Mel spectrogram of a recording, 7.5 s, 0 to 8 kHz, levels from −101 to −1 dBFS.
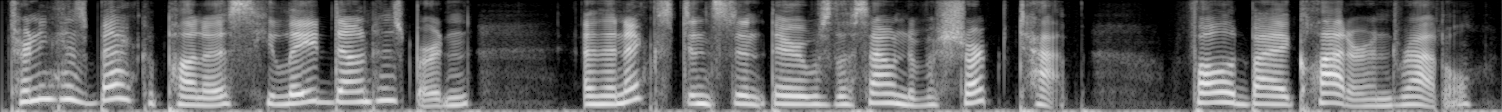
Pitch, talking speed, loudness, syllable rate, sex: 240 Hz, 225 wpm, -18 LUFS, 6.0 syllables/s, female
